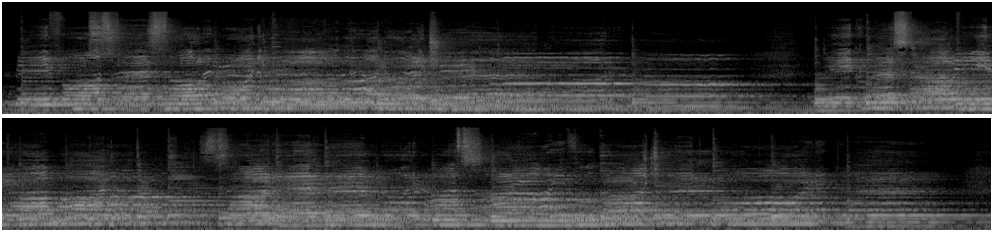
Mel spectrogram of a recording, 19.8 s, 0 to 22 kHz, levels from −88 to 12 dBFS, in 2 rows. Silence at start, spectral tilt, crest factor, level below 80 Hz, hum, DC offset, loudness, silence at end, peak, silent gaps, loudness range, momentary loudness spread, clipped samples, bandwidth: 0 s; -5 dB/octave; 16 dB; -64 dBFS; none; under 0.1%; -35 LUFS; 0 s; -20 dBFS; none; 4 LU; 8 LU; under 0.1%; 16 kHz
